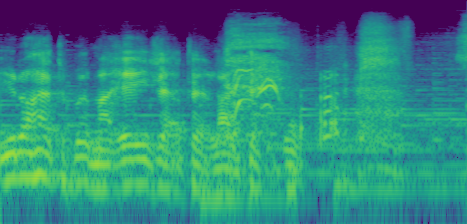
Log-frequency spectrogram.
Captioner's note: reporter laughs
